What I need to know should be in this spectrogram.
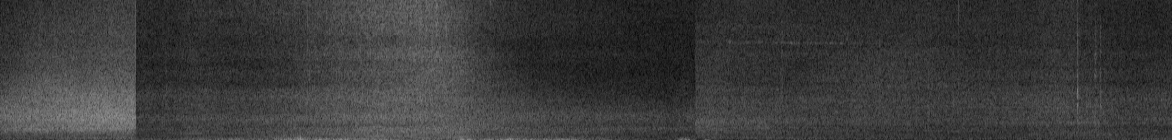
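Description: Cars drive past on a road, tyres hissing on the tarmac.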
